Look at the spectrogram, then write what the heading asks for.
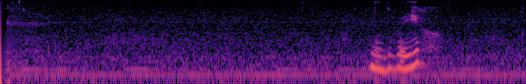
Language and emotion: Russian, neutral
